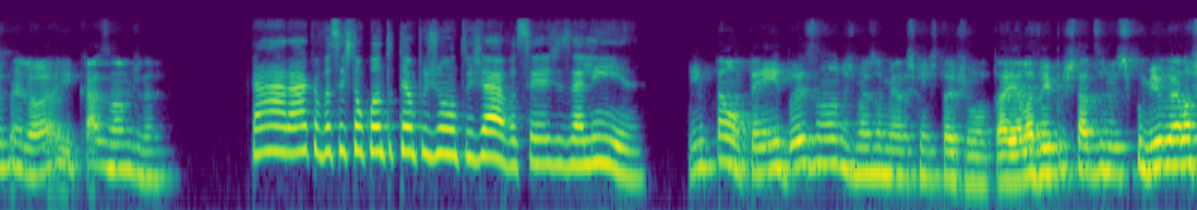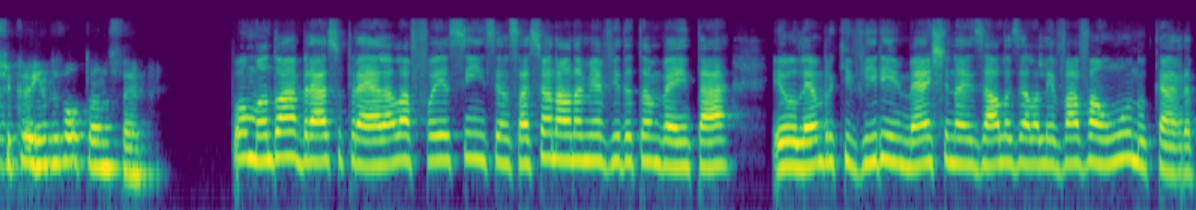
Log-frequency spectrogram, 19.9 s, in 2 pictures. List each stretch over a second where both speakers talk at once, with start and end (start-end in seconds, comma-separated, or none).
none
